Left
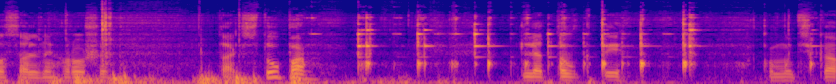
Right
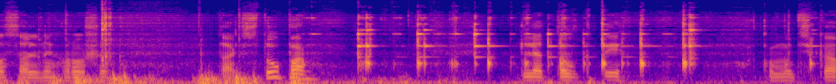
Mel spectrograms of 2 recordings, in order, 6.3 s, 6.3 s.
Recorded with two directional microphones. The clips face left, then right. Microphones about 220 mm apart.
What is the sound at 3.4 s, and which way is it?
Chink, centre (ahead or behind).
